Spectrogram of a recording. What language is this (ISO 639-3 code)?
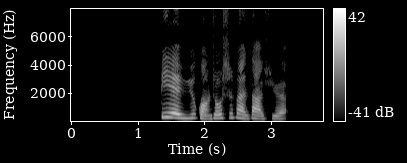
zho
